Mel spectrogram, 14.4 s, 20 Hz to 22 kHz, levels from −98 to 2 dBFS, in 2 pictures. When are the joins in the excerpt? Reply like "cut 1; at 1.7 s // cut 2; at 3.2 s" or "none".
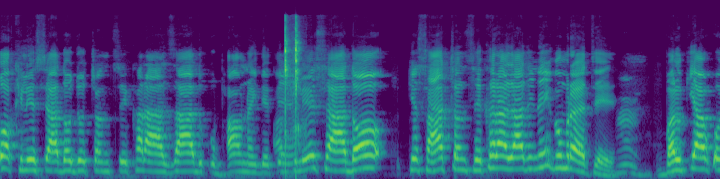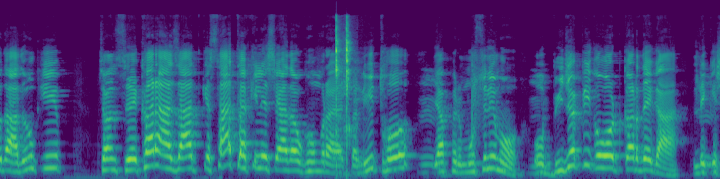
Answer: cut 1; at 2.9 s // cut 2; at 10.7 s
